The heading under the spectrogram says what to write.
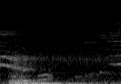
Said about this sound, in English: I apologize for that. That's my mom cheering for the Giants, so I apologize for that.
